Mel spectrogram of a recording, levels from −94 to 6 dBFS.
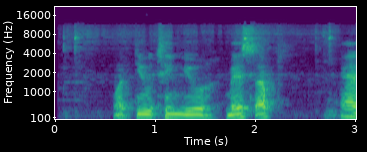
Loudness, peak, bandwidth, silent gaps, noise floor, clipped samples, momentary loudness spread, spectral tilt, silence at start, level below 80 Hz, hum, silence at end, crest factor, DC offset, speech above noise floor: -20 LUFS; -4 dBFS; 11.5 kHz; none; -43 dBFS; under 0.1%; 19 LU; -5 dB/octave; 0.2 s; -62 dBFS; none; 0 s; 18 dB; under 0.1%; 23 dB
